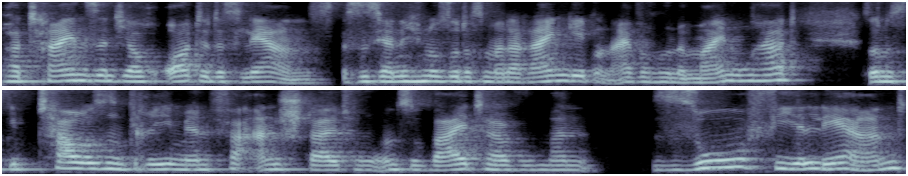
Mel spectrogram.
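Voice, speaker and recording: A somewhat breathy voice at a fairly quick pace with ordinary pitch variation. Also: woman, fairly low pitch for a woman. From Schleswig-Holstein, Neumünster. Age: 20s. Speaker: politician. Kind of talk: interview.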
